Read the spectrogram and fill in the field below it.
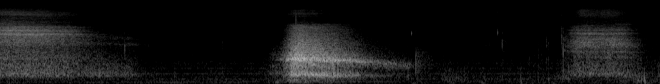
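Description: Slow, deep yoga breaths, a long exhale followed by a rushing inhale and another exhale, close and fairly quiet with pauses between.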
